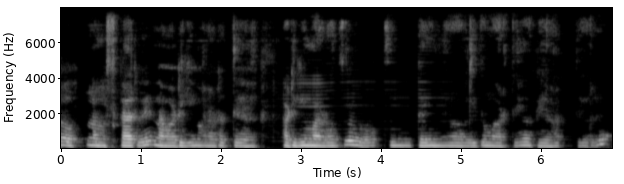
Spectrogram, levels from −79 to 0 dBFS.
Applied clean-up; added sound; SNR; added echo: neural mask model DeepFilterNet 3.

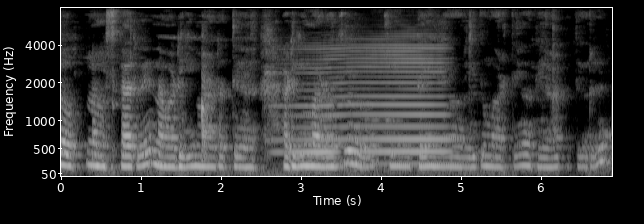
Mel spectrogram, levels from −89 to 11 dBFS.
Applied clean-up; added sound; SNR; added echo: none; Bowed string instrument; 4 dB; reverberation time 0.4 s.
